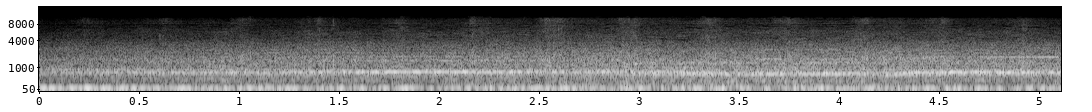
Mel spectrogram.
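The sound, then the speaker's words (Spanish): A massive football stadium crowd roars at a chance in front of goal after a backheel by Mendy, in one steady, continuous wall of sound, loud, with a heavy low rumble underneath and no single voice standing out. “De repente solamente escuchas un rugir.”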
